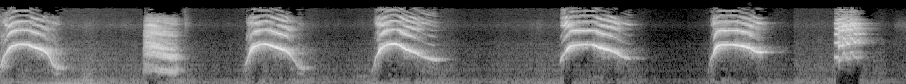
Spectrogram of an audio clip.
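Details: Pet Alexandrine parakeet calling indoors with loud arched squawks, seven in about nine seconds, most rising then falling steeply, a couple harsher and noisier.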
